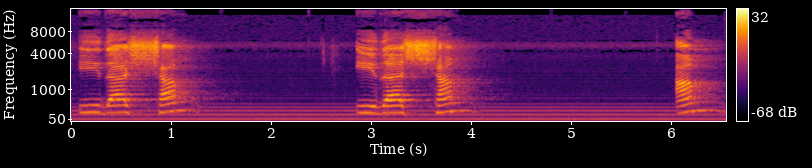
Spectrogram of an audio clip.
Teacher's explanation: mim harus jahar maknanya Jika disukunkan kita baca tanpa keluar nafas coba idyam idyam am maka keduanya tidak boleh keluar nafas dan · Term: jahr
